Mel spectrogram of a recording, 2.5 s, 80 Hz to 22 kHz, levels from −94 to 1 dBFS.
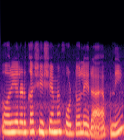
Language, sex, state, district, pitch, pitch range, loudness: Hindi, female, Haryana, Jhajjar, 250 Hz, 230-260 Hz, -13 LUFS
